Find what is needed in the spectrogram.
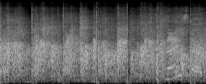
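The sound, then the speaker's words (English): Audience applause for two guests after a show segment: a dense, continuous patter of clapping that holds steady throughout, with voices calling out over it. “A round of applause, Yay. Please, for Chris and Rosie Ramsey.”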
